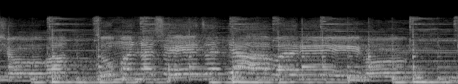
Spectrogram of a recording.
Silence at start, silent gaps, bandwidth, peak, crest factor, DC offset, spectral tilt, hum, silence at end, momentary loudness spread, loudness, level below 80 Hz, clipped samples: 0 s; none; 10 kHz; -6 dBFS; 16 dB; under 0.1%; -4 dB/octave; none; 0 s; 4 LU; -21 LUFS; -50 dBFS; under 0.1%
